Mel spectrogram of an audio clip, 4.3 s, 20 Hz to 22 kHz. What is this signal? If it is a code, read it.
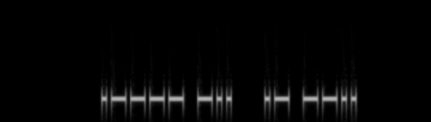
Morse code, heard as a keyed tone, about 25 wpm, 700 Hz. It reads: 1D AZ
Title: Field Day Exchanges - 25wpm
